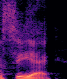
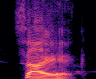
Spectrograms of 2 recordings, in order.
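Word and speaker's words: SIAC: Um and and is it Sak or Seak? Sak. S I A C. Uh Auburn. Did I pronounce that correctly?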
